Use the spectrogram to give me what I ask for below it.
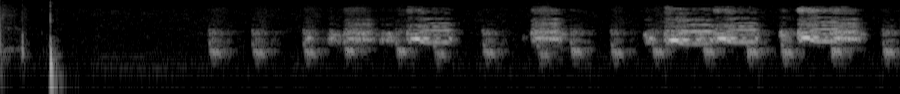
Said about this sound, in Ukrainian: тепер тут по полю бігають курки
